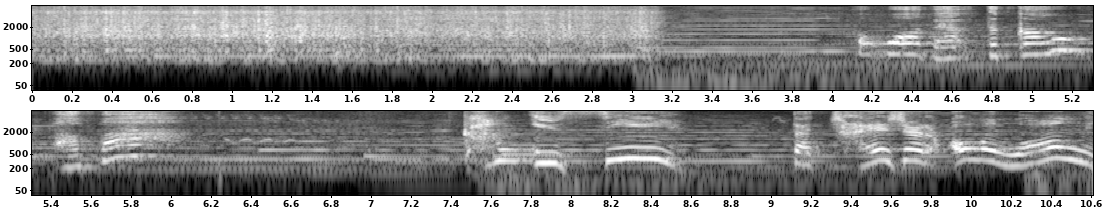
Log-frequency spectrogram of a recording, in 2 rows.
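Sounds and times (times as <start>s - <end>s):
blender whirring: 0.0s - 3.2s
speech: 4.3s - 6.1s, 7.6s - 10.6s.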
